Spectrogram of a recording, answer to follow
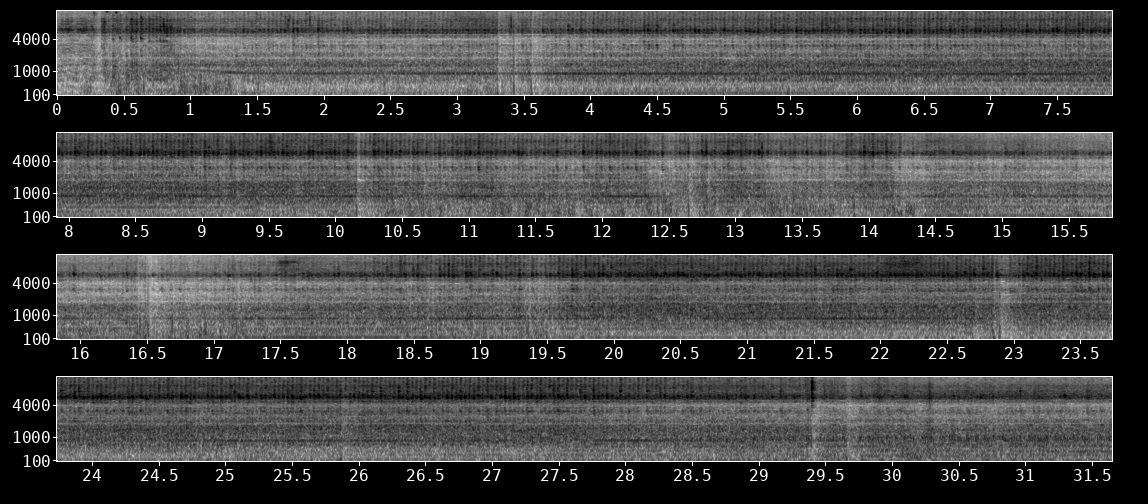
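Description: Heavy-truck diesel engine idling steadily, with a thin steady whine above the engine's low drone.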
